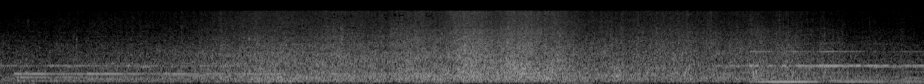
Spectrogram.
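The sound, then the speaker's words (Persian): Ocean waves break on the shore, a steady wash of surf that swells into a louder crash midway before easing back, with a faint tonal hum underneath and no voices. “کاش حداقل یه موج میرسید تا اینجا همشو پاک میکرد”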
